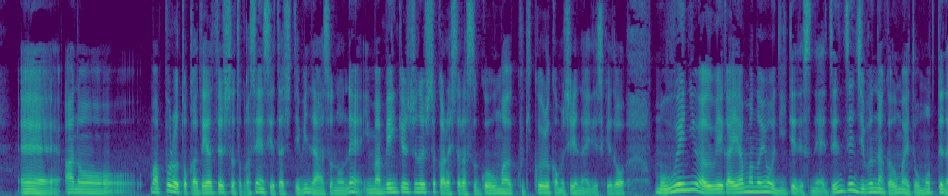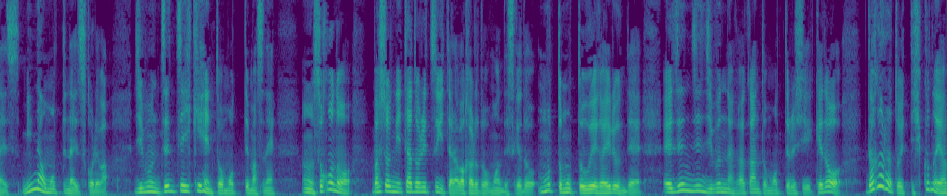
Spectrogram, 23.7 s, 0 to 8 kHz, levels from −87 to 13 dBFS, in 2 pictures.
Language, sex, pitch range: Japanese, female, 130-200 Hz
